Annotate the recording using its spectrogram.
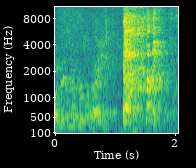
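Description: A person coughs about a second in, the loudest sound here, after a moment of talk.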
